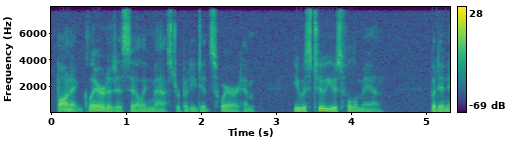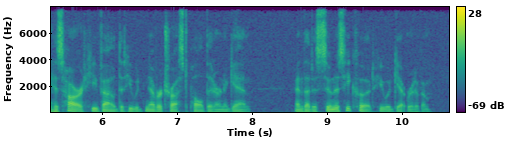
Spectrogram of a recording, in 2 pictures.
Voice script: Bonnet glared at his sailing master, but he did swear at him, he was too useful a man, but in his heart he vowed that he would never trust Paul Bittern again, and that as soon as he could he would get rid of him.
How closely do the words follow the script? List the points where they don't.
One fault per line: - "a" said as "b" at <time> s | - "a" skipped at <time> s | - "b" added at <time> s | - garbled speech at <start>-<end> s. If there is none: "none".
none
